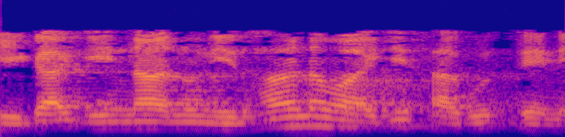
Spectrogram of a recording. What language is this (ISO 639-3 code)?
kan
